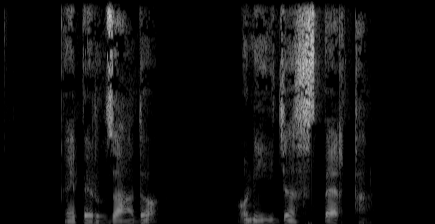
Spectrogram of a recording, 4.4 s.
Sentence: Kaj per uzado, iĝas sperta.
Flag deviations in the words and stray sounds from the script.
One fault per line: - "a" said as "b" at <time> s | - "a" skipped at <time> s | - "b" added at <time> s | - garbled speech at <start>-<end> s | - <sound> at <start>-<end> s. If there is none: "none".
- "oni" added at 2.5 s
